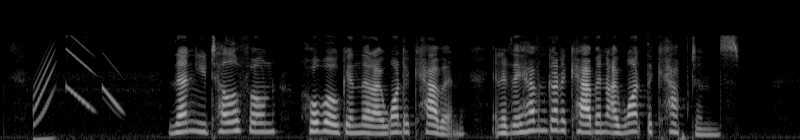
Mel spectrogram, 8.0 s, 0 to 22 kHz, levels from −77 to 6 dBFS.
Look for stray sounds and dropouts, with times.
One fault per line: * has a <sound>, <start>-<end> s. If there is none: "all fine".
* has a chirp, 0.3-1.3 s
